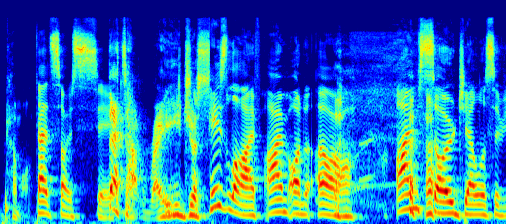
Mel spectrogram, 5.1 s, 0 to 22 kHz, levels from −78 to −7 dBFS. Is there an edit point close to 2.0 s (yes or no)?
yes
